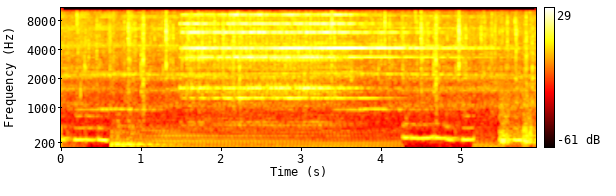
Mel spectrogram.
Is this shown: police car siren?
no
